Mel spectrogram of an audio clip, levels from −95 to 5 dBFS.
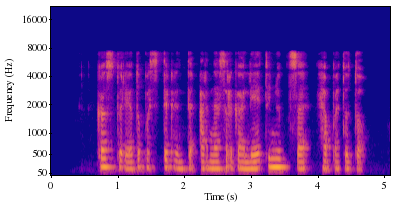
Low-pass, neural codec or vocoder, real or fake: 7.2 kHz; none; real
